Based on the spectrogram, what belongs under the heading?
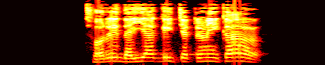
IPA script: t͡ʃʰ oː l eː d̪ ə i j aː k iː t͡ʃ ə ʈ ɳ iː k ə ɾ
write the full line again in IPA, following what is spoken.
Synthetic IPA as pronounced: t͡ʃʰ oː ɾ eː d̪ ə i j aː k iː t͡ʃ ə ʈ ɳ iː k ə ɾ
